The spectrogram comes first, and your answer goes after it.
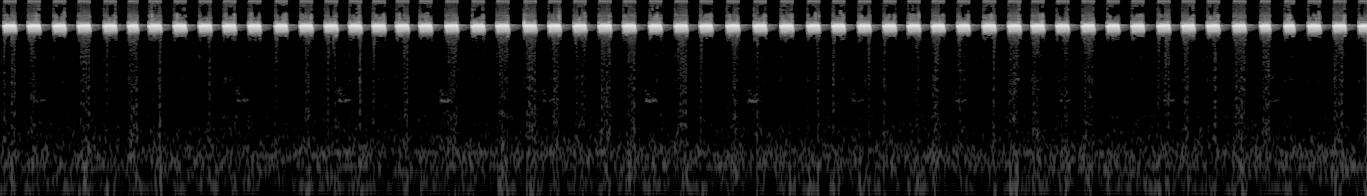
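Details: Rapid, even chirps of a male cricket on a summer evening, high and piercing, about four pulses every second without a break and no other sound.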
